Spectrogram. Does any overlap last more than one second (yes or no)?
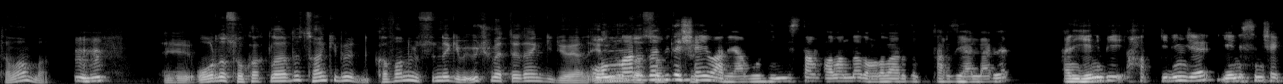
yes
